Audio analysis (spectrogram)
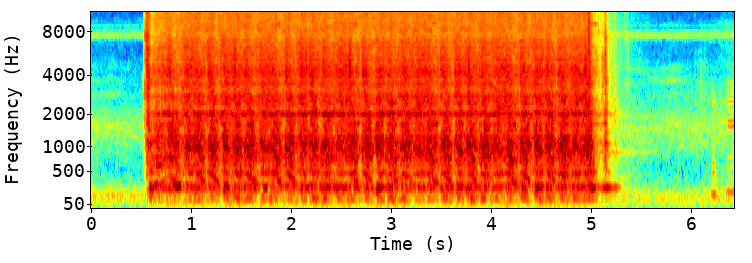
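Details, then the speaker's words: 1986 Larson V175 Seneca ski boat engine, gas poured down the carburetor: strong rhythmic cranking for about four seconds with a few weak catches that never pick up. A spark tester shows no spark; the distributor cap is to be checked. "all right so I got my spark tester on there I spun it over and it's not uh it's not sparking so we're going to pop the distributor cap off"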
